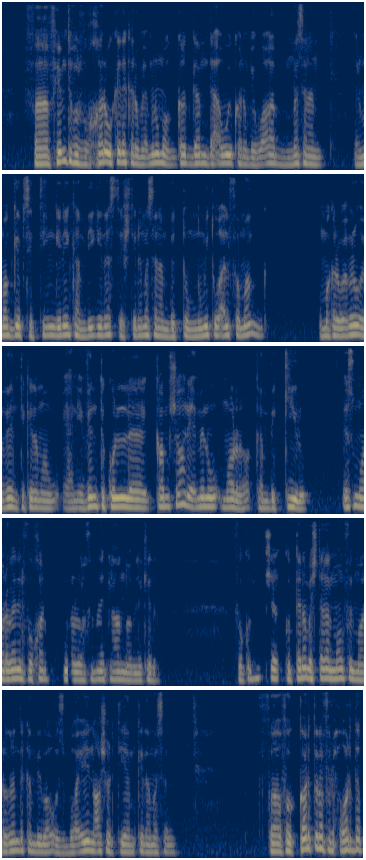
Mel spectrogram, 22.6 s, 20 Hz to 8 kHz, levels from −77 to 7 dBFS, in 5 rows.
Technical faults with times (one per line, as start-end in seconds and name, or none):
none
